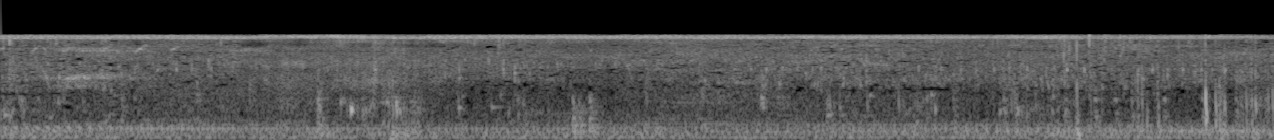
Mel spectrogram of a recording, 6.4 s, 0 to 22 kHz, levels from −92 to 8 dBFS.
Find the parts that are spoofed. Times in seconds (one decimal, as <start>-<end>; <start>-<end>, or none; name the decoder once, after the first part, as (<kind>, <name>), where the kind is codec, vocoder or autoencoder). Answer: 1.2-2.2 (autoencoder, DAC-VAE)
